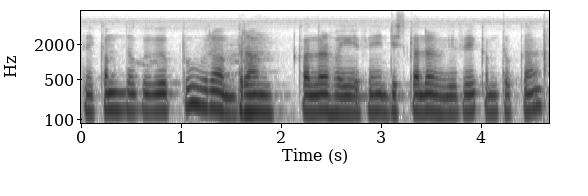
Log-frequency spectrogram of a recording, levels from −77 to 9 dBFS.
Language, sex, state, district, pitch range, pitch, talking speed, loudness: Wancho, male, Arunachal Pradesh, Longding, 135-145 Hz, 140 Hz, 140 wpm, -15 LUFS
